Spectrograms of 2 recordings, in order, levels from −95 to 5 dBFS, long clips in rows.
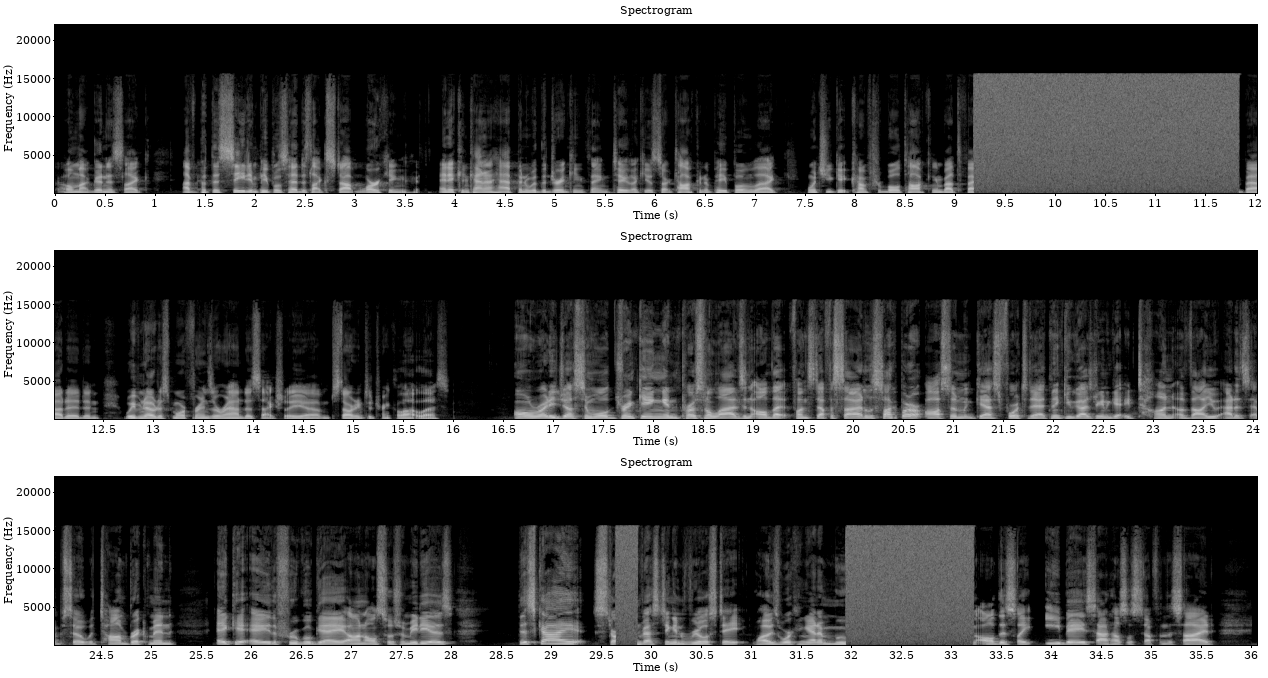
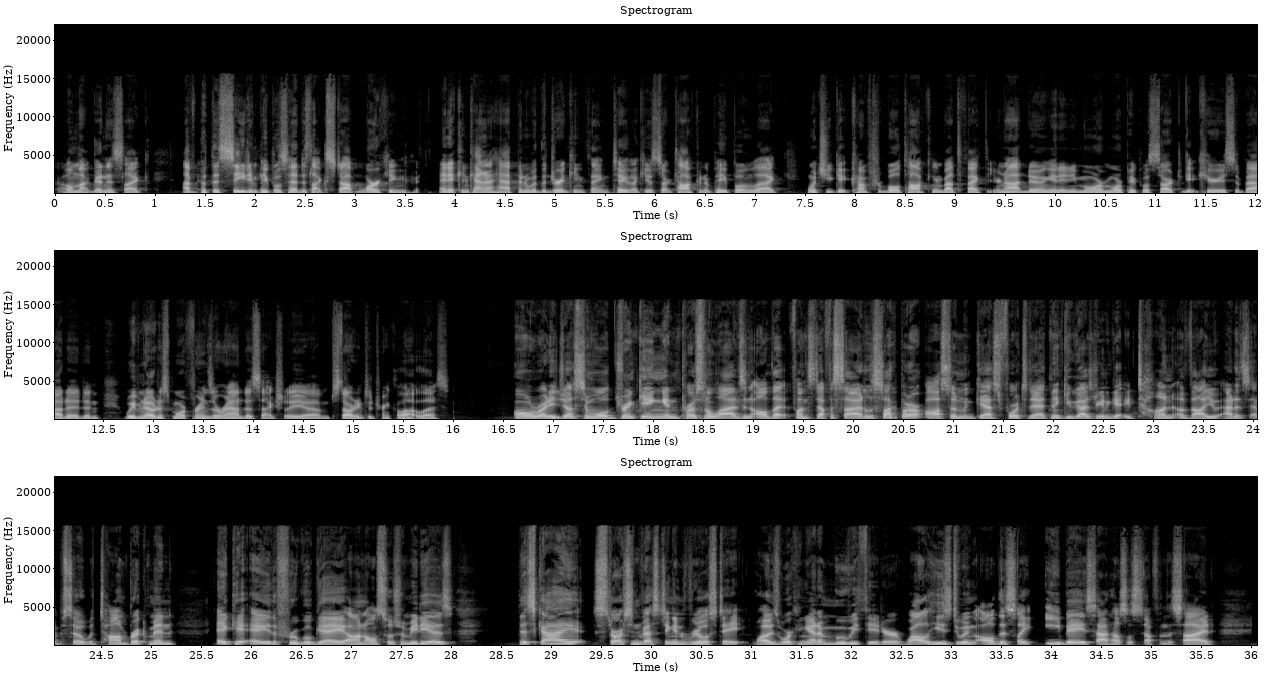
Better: second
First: audio cutting out; filled with static; at 9 s for 2.5 s, at 30 s and at 32 s for 1.5 s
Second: none

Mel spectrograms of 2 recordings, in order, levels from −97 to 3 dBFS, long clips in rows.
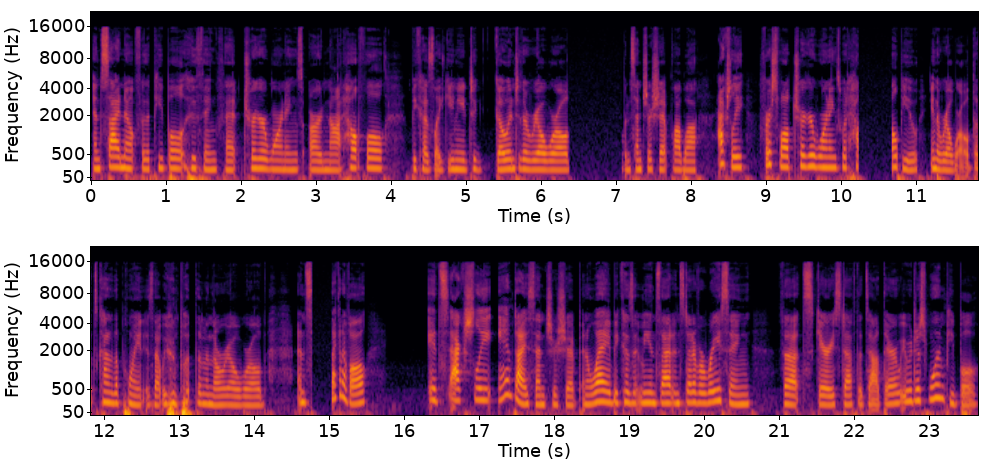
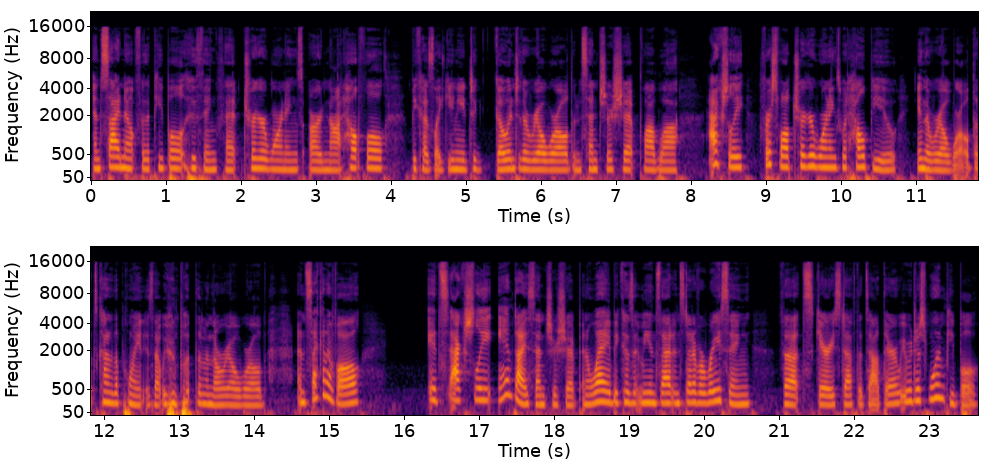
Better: second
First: audio freezing; at 6.5 s for 0.5 s, at 10 s and at 15 s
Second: none

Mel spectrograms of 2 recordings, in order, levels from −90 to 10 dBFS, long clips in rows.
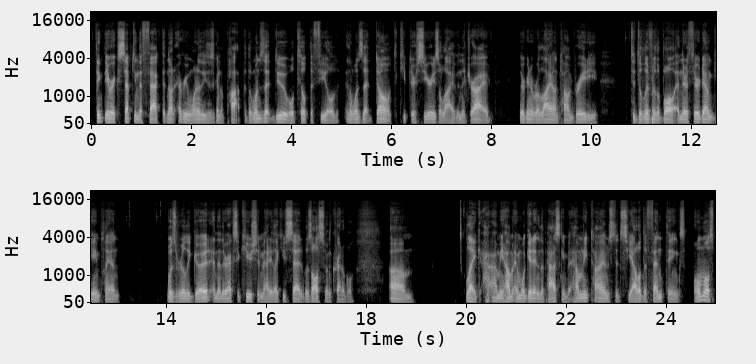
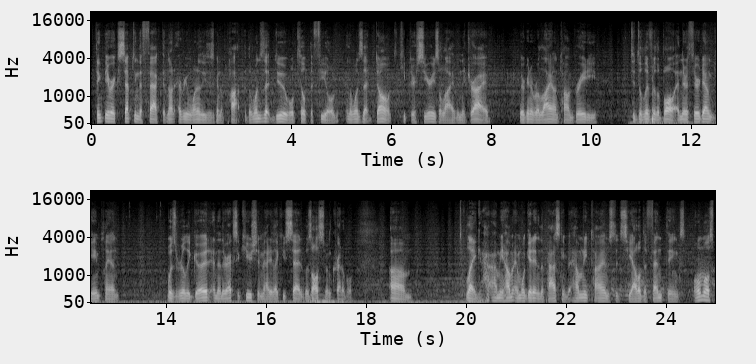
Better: first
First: none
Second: crowd noise; faint; throughout; 20 dB below the speech

